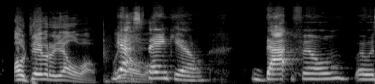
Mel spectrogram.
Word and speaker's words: Oyelowo: It's David Oyelowo.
